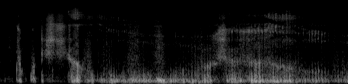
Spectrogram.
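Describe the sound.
A voice imitates a creature's crackling, fire-like sound: a few short clicks, then a continuous raspy, rumbling growl lasting about three seconds, low-pitched and steady in loudness.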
